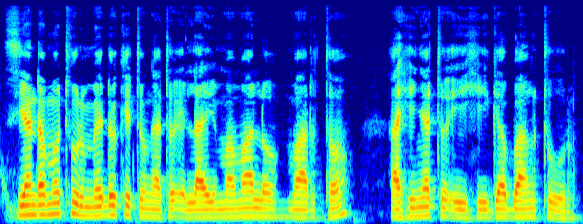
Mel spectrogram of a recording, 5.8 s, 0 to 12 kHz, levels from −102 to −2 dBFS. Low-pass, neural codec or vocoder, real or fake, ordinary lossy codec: 10.8 kHz; none; real; none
